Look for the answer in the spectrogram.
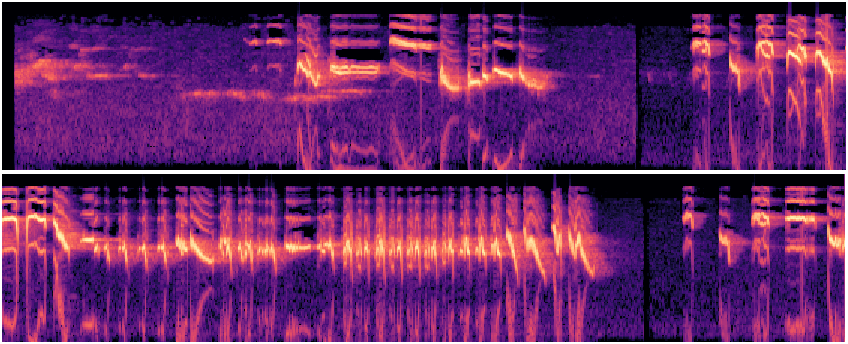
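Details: Kept Pekin robin, said to come from China, recorded as a tutor song for training other cage birds: high, fast warbling with repeated trilled notes and whistled slurs, a pause near four seconds, then a long rapid chattering run.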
